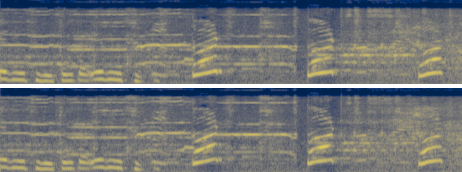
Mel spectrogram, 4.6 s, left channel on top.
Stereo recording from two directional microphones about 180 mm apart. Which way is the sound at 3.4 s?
30° left (ahead or behind).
